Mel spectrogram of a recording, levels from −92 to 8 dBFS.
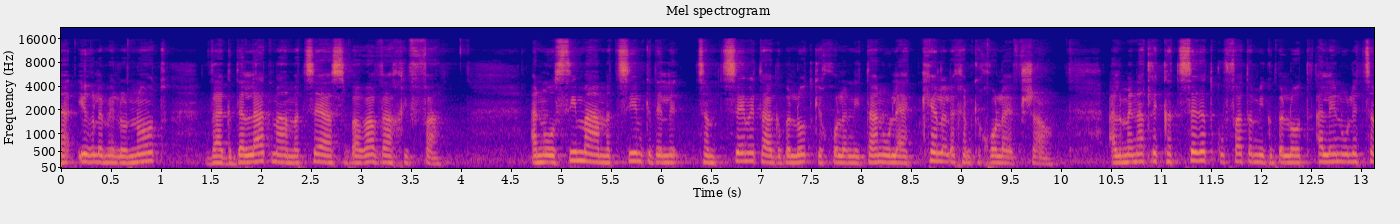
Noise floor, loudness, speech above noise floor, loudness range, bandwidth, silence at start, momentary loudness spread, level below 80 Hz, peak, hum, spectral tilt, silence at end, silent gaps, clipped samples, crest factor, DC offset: -50 dBFS; -28 LUFS; 22 dB; 3 LU; 16 kHz; 0 s; 9 LU; -60 dBFS; -12 dBFS; none; -4 dB/octave; 0 s; none; under 0.1%; 18 dB; under 0.1%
